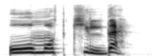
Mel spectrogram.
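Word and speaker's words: Aamodt Kilde: Och sen fick jag tips av samma tjej, som handlar om den norska störtloppsåkaren Åmot Kilde.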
